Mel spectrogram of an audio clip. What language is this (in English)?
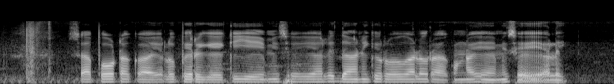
Telugu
